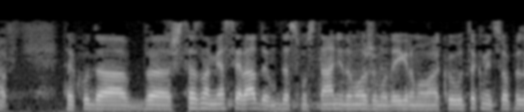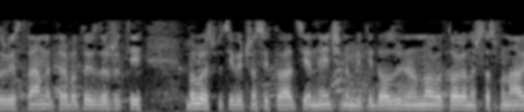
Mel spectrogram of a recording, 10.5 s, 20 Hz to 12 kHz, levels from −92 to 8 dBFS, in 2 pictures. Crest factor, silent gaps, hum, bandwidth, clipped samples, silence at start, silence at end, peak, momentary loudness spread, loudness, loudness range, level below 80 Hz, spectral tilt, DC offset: 16 dB; none; none; 6.6 kHz; under 0.1%; 0 s; 0 s; -8 dBFS; 7 LU; -24 LUFS; 3 LU; -60 dBFS; -5.5 dB/octave; under 0.1%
